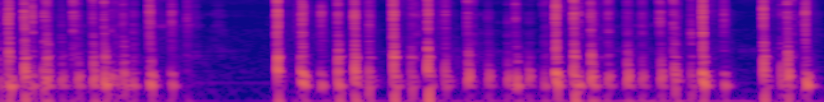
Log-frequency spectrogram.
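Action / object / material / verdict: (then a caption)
tap / laptop keyboard with plastic keycaps / plastic / none. Both hands type rapidly with the fingertips on a backlit MacBook Pro Magic Keyboard, which has plastic keycaps set in an aluminum body. The result is a steady stream of short, soft, low-pitched clicks and thuds, with a brief pause near the one-second mark before the typing resumes.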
